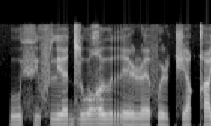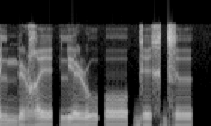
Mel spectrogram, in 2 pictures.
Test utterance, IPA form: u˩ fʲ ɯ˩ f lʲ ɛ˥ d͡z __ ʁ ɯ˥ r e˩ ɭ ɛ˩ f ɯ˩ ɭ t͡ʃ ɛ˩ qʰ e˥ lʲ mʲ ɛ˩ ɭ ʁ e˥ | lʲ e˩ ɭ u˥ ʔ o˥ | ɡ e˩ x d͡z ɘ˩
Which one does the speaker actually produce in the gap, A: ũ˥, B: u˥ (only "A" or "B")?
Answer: B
